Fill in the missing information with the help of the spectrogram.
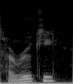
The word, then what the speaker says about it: Haruki: But it's pronounced Haruki. And the U in Japanese is pronounced very interestingly. It's not u, like tu in Spanish. It's u, like tsunami.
